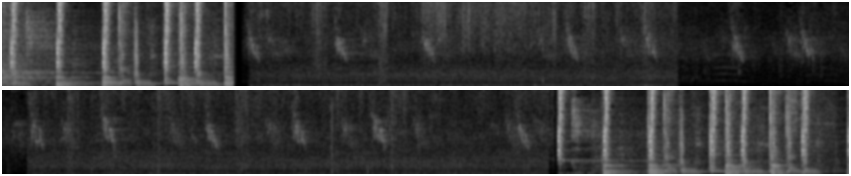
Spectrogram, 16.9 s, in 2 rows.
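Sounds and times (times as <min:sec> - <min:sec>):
birds chirping: 0:02.4 - 0:04.6, 0:05.2 - 0:14.0.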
